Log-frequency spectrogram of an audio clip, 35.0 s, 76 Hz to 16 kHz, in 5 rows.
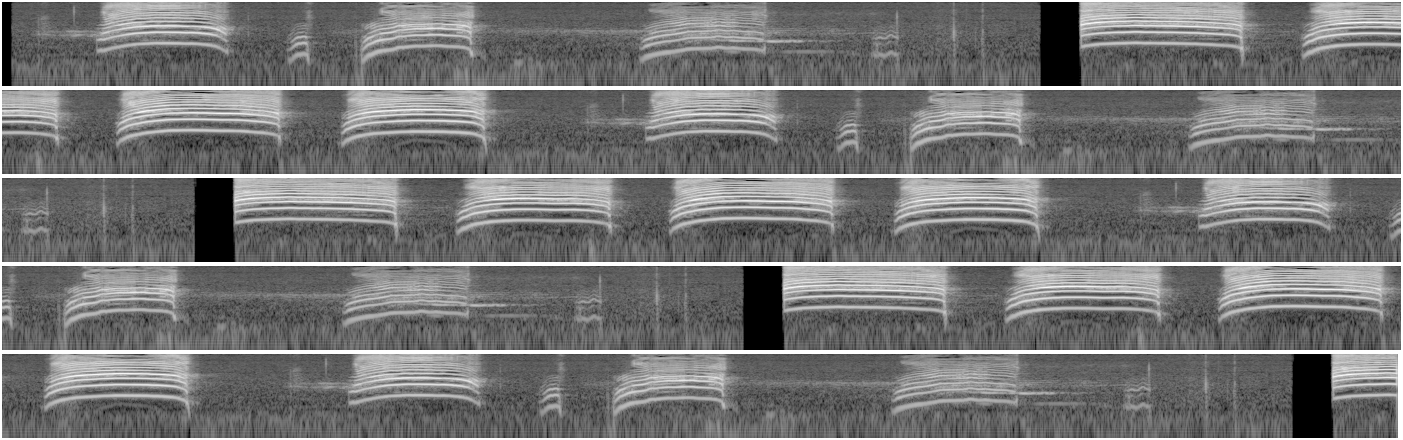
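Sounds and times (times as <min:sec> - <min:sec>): cat meowing: 0:00.4 - 0:02.4, 0:03.2 - 0:04.5, 0:05.4 - 0:09.4, 0:10.2 - 0:12.2, 0:13.0 - 0:14.3, 0:15.2 - 0:19.2, 0:19.9 - 0:22.0, 0:22.7 - 0:24.0, 0:24.9 - 0:29.0, 0:29.7 - 0:31.7, 0:32.4 - 0:33.8, 0:34.6 - 0:34.9.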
